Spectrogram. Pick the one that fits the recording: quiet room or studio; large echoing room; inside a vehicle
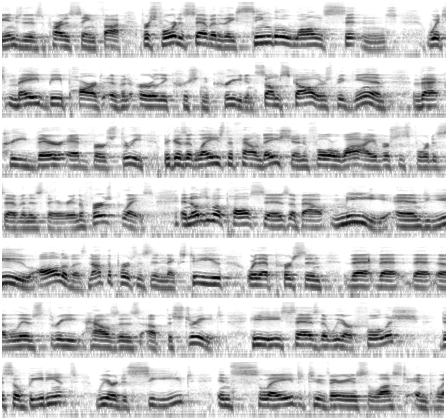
large echoing room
